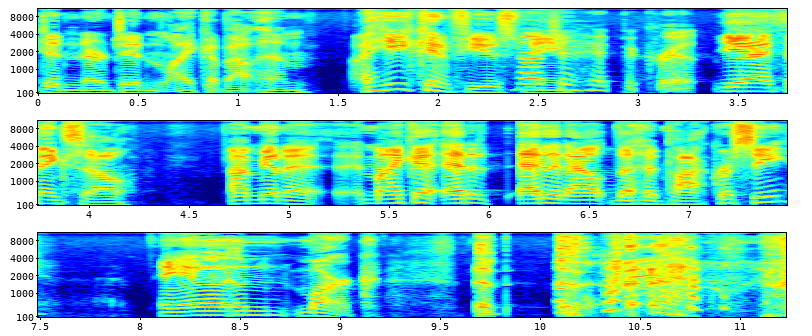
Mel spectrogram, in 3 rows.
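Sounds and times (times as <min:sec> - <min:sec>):
speech: 0:00.0 - 0:11.2
loud drawn-out burp: 0:09.7 - 0:11.2.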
